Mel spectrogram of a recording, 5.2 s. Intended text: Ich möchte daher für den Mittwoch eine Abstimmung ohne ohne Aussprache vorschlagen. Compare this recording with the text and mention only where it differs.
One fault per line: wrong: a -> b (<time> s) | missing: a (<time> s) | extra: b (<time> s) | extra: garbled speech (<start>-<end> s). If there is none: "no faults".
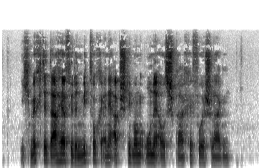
missing: ohne (3.2 s)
